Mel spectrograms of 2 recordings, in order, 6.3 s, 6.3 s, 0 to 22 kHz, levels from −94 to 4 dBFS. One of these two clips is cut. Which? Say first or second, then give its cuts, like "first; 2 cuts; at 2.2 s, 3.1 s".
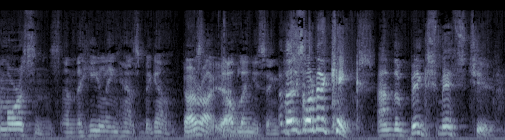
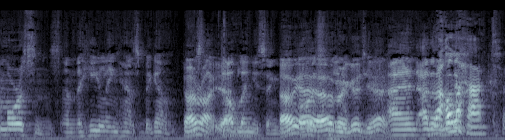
first; 2 cuts; at 3.5 s, 4.7 s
